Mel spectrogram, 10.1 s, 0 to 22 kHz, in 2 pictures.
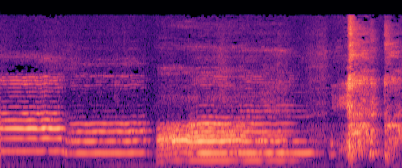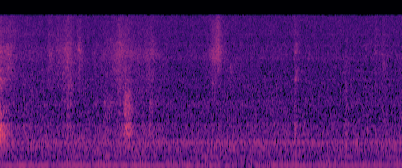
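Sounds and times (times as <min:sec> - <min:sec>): man coughing: 0:04.1 - 0:05.2.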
